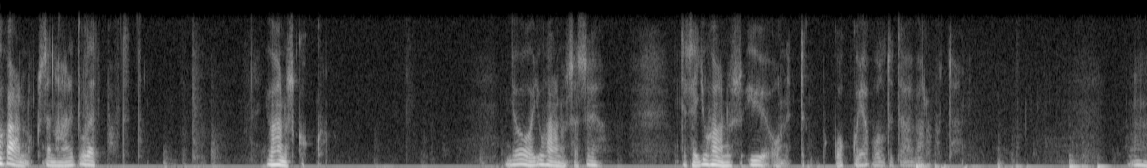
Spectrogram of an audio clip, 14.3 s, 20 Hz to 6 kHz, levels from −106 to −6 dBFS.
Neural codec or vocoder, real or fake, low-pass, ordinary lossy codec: none; real; 5.4 kHz; none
